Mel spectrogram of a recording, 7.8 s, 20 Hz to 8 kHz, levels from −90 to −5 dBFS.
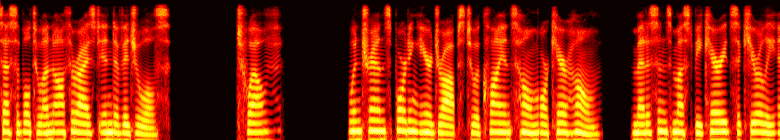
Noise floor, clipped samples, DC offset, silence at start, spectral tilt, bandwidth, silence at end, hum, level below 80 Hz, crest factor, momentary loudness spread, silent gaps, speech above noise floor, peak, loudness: under -90 dBFS; under 0.1%; 2%; 0 s; -6 dB/octave; 7.2 kHz; 0 s; none; -48 dBFS; 18 dB; 7 LU; 1.72-2.35 s, 2.84-3.47 s, 6.02-6.28 s; over 70 dB; -4 dBFS; -21 LUFS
